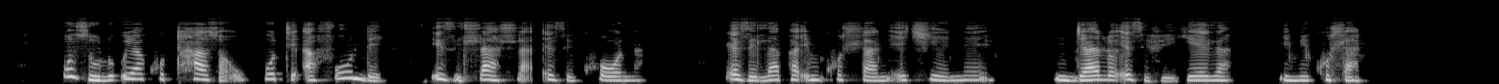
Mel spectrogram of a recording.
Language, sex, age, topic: North Ndebele, female, 36-49, health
